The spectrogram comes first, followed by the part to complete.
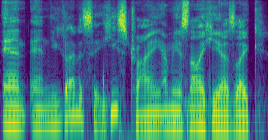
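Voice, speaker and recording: A man's voice: medium pitch, normal speed, creaky, no room sound, studio quality. A man co-hosting a podcast, chatting casually with lots of fillers and repeats. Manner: animated, repeats himself, many fillers. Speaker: podcast co-host. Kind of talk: casual chat.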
